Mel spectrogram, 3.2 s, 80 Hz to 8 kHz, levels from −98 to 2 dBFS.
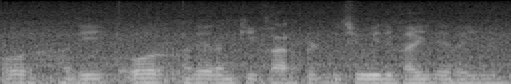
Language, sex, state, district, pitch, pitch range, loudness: Hindi, male, Maharashtra, Nagpur, 105 Hz, 105-110 Hz, -31 LUFS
